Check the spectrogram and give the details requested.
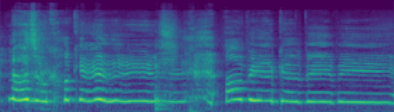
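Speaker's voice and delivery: put-on high, slow wailing plea of a scared little kid; crying child. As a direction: beg through sobs like a four-year-old. Child begging mom, crying.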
